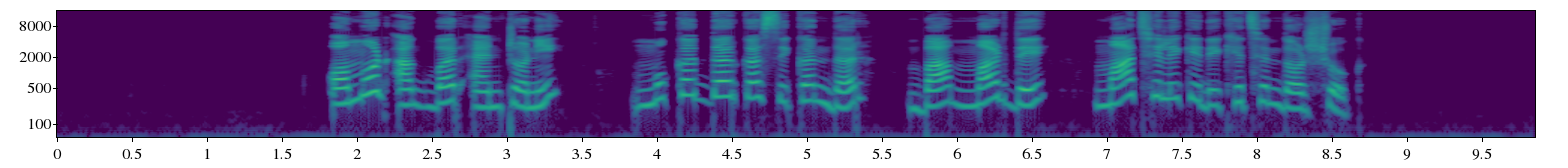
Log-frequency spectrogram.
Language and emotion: Bengali, neutral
